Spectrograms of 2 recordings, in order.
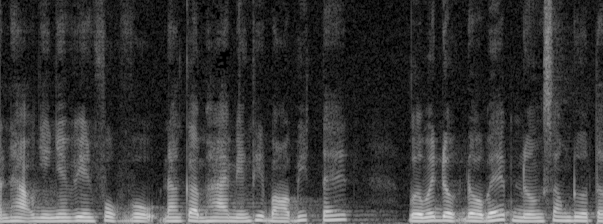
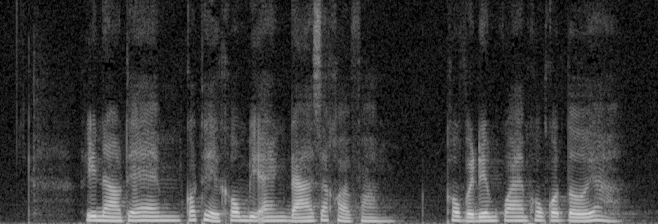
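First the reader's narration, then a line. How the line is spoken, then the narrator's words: Cold voice. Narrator (Vietnamese): Dạ Thiên Thiên lạnh lùng nói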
